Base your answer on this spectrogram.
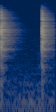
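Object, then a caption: Metal spoons. Two spoons are knocked together as a percussion instrument, giving two separate bright, sharp clicks. Each click is high-pitched and fades quickly with almost no low end.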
